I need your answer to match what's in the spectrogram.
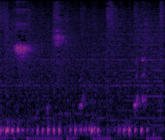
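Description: A guinea pig purrs in a fast, steady stutter of low, buzzing pulses, rolling continuously for about two seconds with a few faint higher squeaks above it and no talking.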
